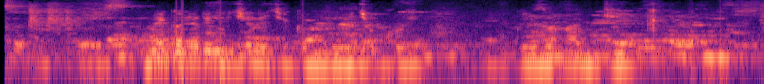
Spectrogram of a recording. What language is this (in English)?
Kinyarwanda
